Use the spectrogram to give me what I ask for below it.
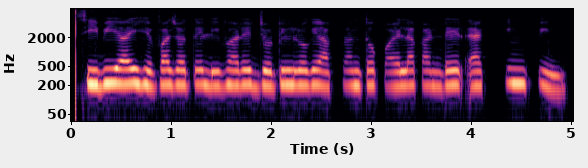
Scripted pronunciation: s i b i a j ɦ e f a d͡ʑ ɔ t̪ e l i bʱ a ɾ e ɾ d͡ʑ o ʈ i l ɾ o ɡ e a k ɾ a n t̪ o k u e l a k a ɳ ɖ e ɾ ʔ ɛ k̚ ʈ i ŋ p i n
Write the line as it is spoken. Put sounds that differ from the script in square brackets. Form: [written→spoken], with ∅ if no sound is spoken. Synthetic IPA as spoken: s i b i a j ɦ e f a d͡ʑ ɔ t̪ e l i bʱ a ɾ e ɾ d͡ʑ o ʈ i l ɾ o ɡ e a k ɾ a n t̪ o k [u→ɔ] e l a k a ɳ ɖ e ɾ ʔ ɛ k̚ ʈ i ŋ p i n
